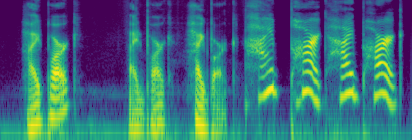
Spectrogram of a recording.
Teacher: The D sound in Hyde just turned into a B sound?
